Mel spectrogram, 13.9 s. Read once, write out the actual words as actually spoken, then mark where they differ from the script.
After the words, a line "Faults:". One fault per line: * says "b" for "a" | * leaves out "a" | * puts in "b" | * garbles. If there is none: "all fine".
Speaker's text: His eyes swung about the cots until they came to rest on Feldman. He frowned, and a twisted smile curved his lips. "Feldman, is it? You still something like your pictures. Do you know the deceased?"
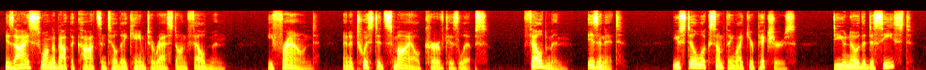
His eyes swung about the cots until they came to rest on Feldman. He frowned, and a twisted smile curved his lips. "Feldman, isn't it? You still look something like your pictures. Do you know the deceased?"
Faults:
* says "isn't" for "is"
* puts in "look"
